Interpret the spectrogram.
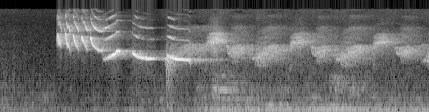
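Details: Orange-headed thrush giving a rough morning phrase to set off other birds: a fast string of high, slurred whistles sliding down, followed by softer, warbling trailing notes over a low hum.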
